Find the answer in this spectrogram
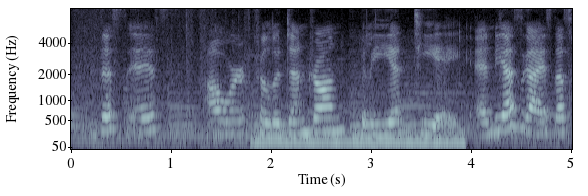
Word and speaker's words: billietiae: today's unboxing is this is our philodendron bilia ta and yes guys that's how you say it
